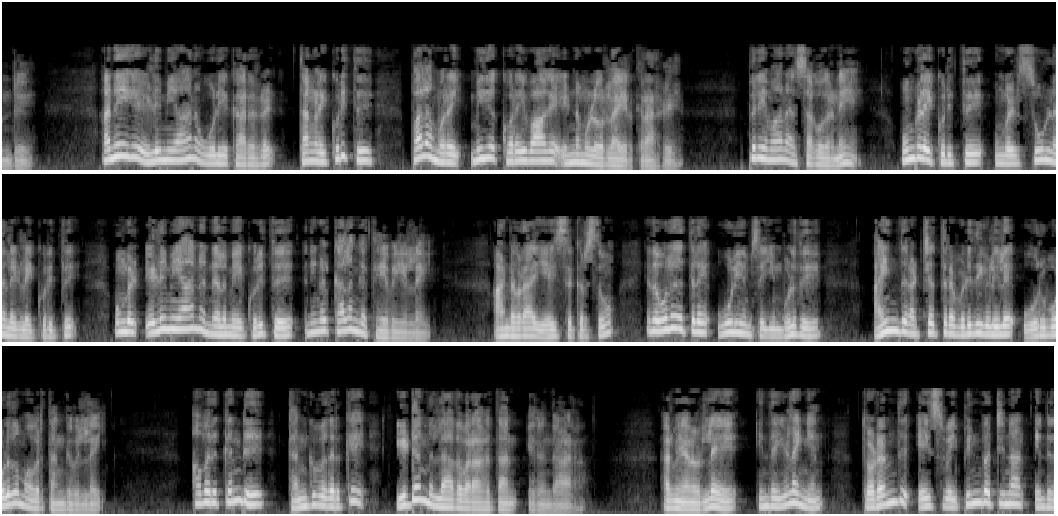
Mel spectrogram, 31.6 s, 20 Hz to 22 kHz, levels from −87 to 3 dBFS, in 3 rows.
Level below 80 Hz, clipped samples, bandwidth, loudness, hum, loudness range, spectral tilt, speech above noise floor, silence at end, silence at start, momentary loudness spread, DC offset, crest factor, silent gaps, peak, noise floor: -50 dBFS; under 0.1%; 8.8 kHz; -18 LUFS; none; 3 LU; -6.5 dB/octave; 43 dB; 0 s; 0 s; 11 LU; under 0.1%; 16 dB; none; -2 dBFS; -59 dBFS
